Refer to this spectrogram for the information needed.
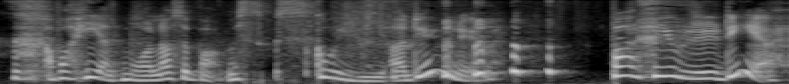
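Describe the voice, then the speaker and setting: A woman's voice with very wide pitch swings. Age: 20s. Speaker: podcast host. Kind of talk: casual chat.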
